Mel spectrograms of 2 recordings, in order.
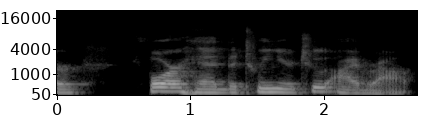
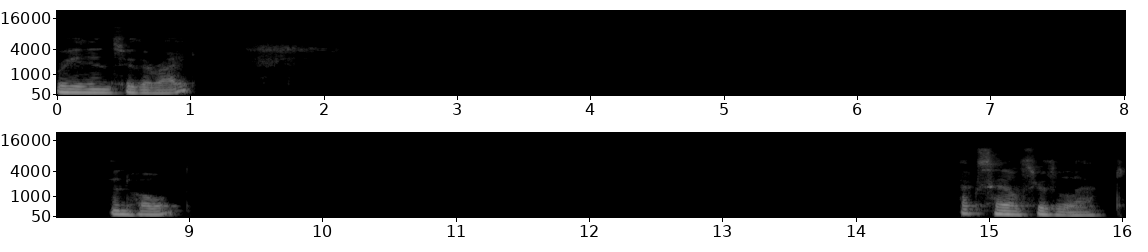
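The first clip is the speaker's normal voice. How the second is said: calm voice dropped lower in tone; 6 dB quieter than usual. Guiding listeners through alternate-nostril breathing, in a lowered calm voice. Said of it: "My voice has lowered in tone".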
